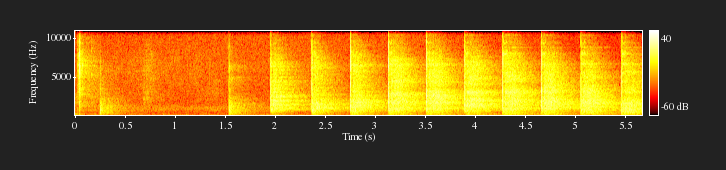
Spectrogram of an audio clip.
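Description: Wooden carpenter's mallet knocking a timber rail's tenon into the mortise of a stool leg to seat the joint. A couple of single blows, then a steady run of about three blows a second from about two seconds in.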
